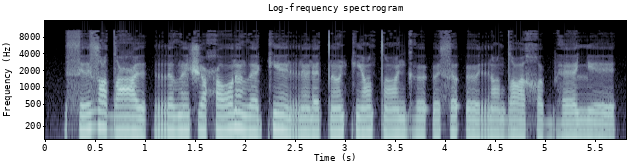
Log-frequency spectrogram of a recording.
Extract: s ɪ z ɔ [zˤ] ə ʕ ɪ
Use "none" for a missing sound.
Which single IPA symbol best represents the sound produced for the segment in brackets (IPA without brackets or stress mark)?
dˤ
